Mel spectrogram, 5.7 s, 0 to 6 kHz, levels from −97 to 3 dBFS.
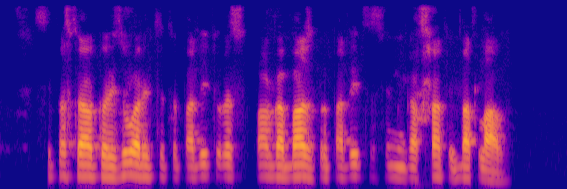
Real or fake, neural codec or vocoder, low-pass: fake; autoencoder, 48 kHz, 128 numbers a frame, DAC-VAE, trained on Japanese speech; 5.4 kHz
